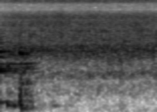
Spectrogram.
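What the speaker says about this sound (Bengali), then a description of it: "হালকা হাতে নেড়ে দেবো" Bombay duck fish sizzles in a pan with tomato and onion, with a short scrape of stirring at the start followed by a steady, close frying hiss.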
